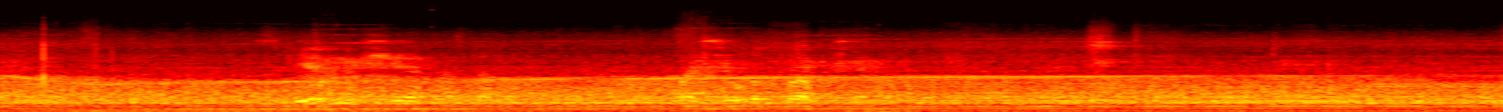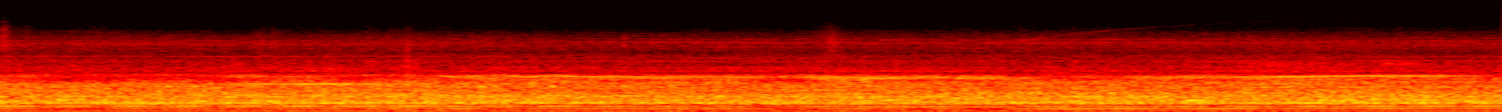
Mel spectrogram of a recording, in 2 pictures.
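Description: The engine of a city bus drones as the bus drives along, heard from inside.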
